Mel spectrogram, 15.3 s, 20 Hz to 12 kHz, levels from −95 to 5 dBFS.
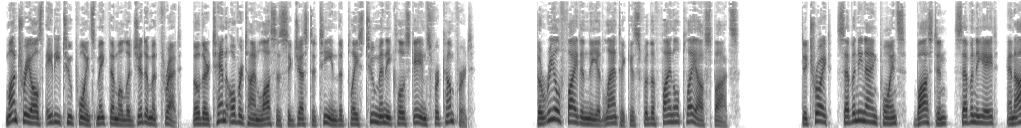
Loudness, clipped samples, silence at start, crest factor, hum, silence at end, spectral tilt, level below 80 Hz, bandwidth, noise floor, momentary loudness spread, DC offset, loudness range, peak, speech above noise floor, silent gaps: -20 LUFS; under 0.1%; 0.1 s; 18 dB; none; 0 s; -5 dB/octave; -66 dBFS; 12 kHz; under -90 dBFS; 6 LU; under 0.1%; 3 LU; -2 dBFS; over 70 dB; 7.23-7.94 s, 11.22-11.93 s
